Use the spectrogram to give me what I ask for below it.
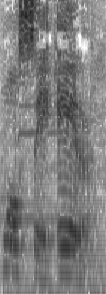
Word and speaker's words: poseer: Por ejemplo, la palabra poseer. Vemos que hay dos, si vemos la palabra poseer unificada, sin separarlas en sílabas, vemos que hay dos vocales, y es que las dos vocales tienen sonidos independientes.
